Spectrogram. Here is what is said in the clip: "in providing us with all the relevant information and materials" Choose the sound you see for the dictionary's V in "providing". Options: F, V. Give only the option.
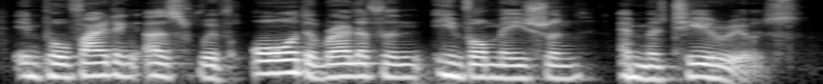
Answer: V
